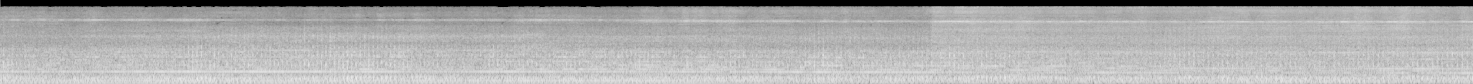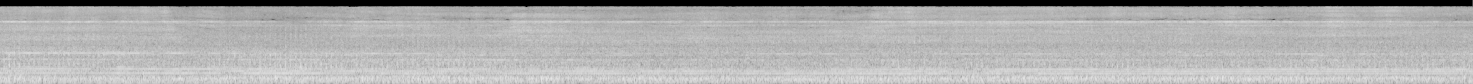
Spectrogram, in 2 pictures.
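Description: Navy Panther twin-turbine helicopter running on the ground: a steady turbine whine over the dense low rumble of the rotor, with the whine slowly falling in pitch from the middle of the clip on.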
